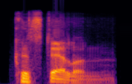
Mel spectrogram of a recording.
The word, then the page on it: castellan: British English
